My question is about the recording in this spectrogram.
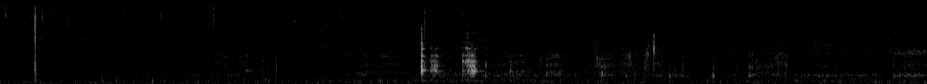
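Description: Campfire crackling quietly: scattered sharp pops over a faint steady background, with a quick cluster of louder pops about four seconds in.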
